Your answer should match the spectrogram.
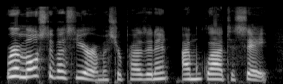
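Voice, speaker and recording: A woman's voice: fairly high pitch, animated, fairly quick, a bit bright, no room sound, clean studio sound. A woman doing a folksy male astronaut. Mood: shaken.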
